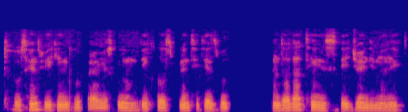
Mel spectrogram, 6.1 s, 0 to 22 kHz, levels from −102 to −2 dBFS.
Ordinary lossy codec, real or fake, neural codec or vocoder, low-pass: none; fake; codec, 16 kHz, 8 kbps, FreqCodec, larger model; none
